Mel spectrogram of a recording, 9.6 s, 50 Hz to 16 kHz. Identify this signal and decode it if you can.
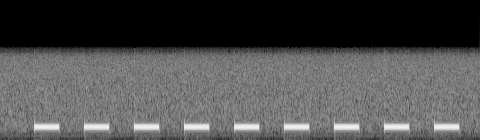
Telephone call progress tone (single-tone plan, as in Europe, Japan and elsewhere), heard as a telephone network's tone, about 400 Hz, 0.5 s on and 0.5 s off, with hum. Busy tone.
